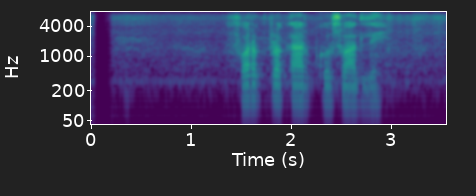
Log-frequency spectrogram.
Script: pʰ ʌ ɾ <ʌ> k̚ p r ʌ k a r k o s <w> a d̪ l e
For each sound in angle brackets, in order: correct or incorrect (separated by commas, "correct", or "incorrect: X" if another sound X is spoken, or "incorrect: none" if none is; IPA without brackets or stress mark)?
correct, correct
